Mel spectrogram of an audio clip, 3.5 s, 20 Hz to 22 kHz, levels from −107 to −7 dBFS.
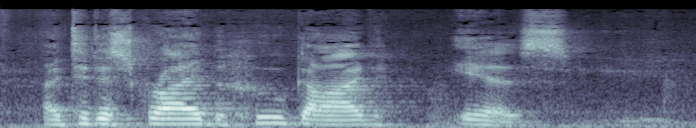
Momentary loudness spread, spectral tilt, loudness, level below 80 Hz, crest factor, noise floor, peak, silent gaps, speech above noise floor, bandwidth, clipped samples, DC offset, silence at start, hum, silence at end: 14 LU; -4.5 dB/octave; -23 LUFS; -50 dBFS; 16 dB; -44 dBFS; -8 dBFS; none; 21 dB; 16 kHz; under 0.1%; under 0.1%; 0 s; none; 0.1 s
